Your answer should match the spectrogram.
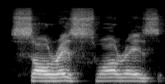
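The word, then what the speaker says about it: Souaré: They've got, his name is Suarez. It's not spelt like Suarez. It looks like it's spelt Soares, but it's got a funny pronunciation.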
